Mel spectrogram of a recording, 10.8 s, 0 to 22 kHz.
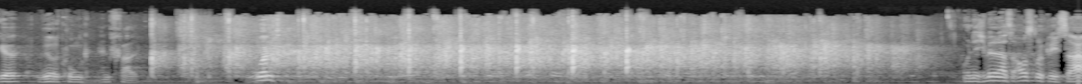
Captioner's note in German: Beifall CDU und BÜNDNIS 90/DIE GRÜNEN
